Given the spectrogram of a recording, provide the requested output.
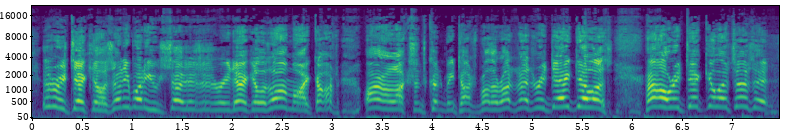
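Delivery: a lightly voiced, fast, dismissive Obama; mocking Obama. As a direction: brush it off as ridiculous, faintly mocking. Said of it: "He's like".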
